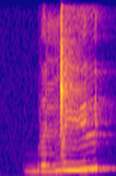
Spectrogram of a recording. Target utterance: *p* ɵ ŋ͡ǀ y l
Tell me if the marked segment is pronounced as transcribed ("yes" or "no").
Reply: no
